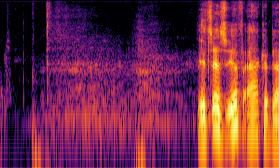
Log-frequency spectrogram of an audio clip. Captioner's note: laughs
